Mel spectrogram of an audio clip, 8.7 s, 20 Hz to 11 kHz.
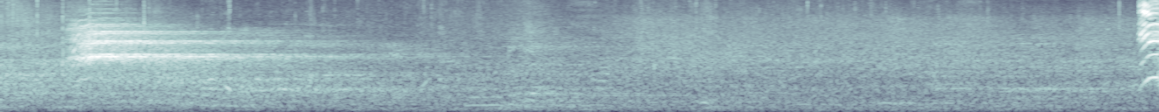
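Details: Beluga at a public training session in the Port of Nagoya Public Aquarium, 24 March 2018, 16:30 show; one loud, steady, harmonic whistle lasting over a second, then a fading tail, with quiet voices and hall echo.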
